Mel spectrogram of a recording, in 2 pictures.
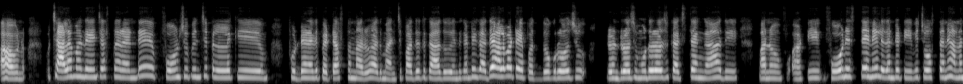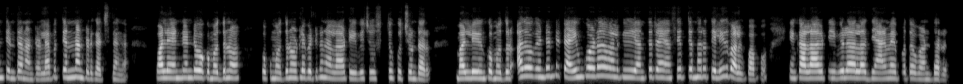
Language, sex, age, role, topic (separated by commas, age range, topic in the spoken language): Telugu, female, 30-34, guest, పిల్లలను పెంచడంలో మీరు పాటించే ప్రధాన సూత్రాలు ఏమిటి?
